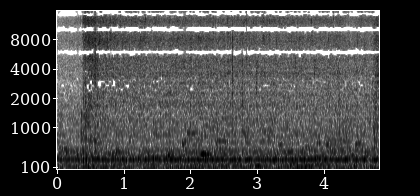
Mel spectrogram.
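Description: Chopped ridge gourd (turai) tipped into a hot kadai of oil and fried onions, setting off a steady sizzle about half a second in.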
